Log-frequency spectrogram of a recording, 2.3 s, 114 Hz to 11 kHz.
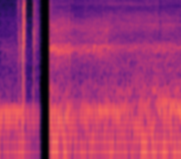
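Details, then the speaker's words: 2013 Ford F450 6.7L diesel during static DPF regeneration at about 2,500 rpm, parked: steady raised idle with hollow hot exhaust rush from sooted tailpipe; normal regen burn. "It is blowing. You hear the engine's revving. I get my hand close, but not that close. That is hot coming out of there. So right now it's burning."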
